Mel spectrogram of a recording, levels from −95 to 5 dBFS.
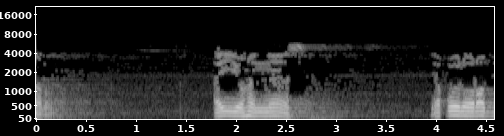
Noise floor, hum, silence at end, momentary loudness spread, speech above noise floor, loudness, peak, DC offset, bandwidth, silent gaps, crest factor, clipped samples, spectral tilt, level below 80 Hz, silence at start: -63 dBFS; none; 0 s; 19 LU; 41 dB; -24 LUFS; -10 dBFS; under 0.1%; 5.8 kHz; none; 18 dB; under 0.1%; -6.5 dB/octave; -62 dBFS; 0 s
